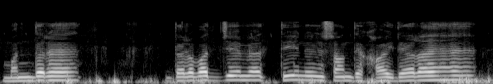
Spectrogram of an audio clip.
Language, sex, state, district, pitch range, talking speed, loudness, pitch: Hindi, male, Madhya Pradesh, Katni, 175-195 Hz, 120 wpm, -16 LUFS, 185 Hz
